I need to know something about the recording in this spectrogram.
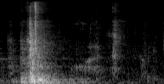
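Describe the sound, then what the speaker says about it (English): Back door of a 1955 Chevy shutting with one heavy, close metallic thunk, followed by a fainter click a moment later. "But if I close this back door"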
